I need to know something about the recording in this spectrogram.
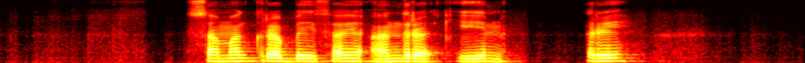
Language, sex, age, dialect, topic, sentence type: Kannada, male, 18-24, Dharwad Kannada, agriculture, question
